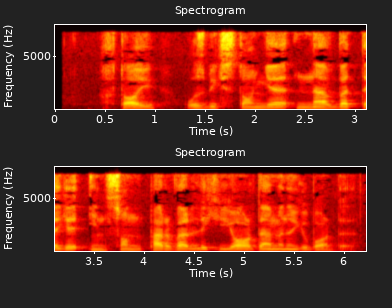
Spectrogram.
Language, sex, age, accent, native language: Uzbek, male, 18-24, Farg'ona, Uzbek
